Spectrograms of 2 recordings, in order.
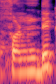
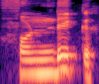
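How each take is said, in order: First: The first vowel sounds like 'uh'. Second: The first vowel sounds like 'oo'. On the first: "फंडिक भी पढ़ा जाता है इसको" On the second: "फुंडिक या फंडिक भी पढ़ा जाता है इसको"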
